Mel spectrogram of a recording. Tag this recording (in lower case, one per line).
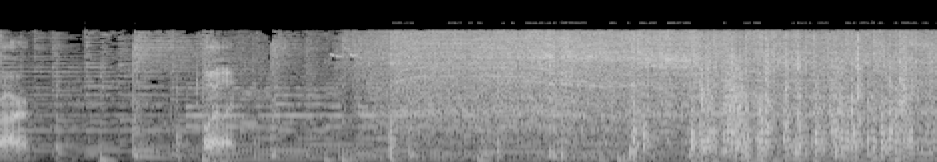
music
speech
